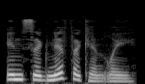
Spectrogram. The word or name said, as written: insignificantly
